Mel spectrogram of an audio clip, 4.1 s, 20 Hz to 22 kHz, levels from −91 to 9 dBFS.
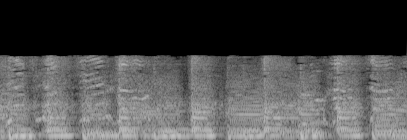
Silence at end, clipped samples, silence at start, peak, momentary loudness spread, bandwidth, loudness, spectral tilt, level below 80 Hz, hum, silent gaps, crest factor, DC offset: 0 s; under 0.1%; 0 s; -6 dBFS; 4 LU; 5.2 kHz; -21 LUFS; -6.5 dB/octave; -36 dBFS; none; none; 14 dB; under 0.1%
